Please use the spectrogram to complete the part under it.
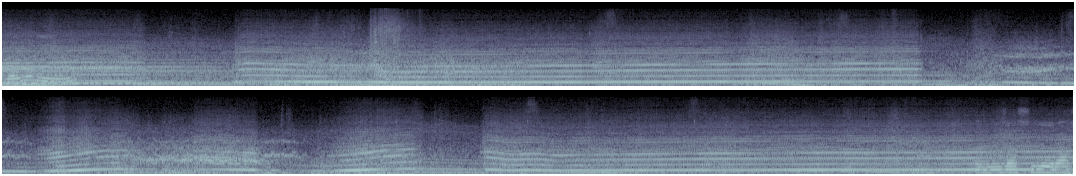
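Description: A racing car engine roars at high revs, dropping and rising in pitch as the gears change.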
